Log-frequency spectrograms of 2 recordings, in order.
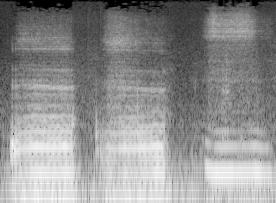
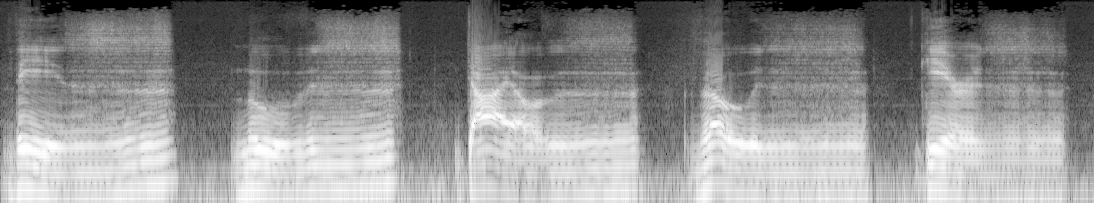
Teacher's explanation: The tip in gentle contact with the hard palate. The Z vibrates in that very small open space between the tongue and the upper teeth. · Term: voiced S sound fricative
